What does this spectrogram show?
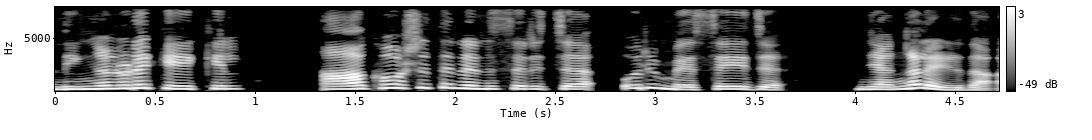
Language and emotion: Malayalam, happy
